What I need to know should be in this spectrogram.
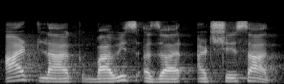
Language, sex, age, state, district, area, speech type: Goan Konkani, male, 18-30, Goa, Canacona, rural, spontaneous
